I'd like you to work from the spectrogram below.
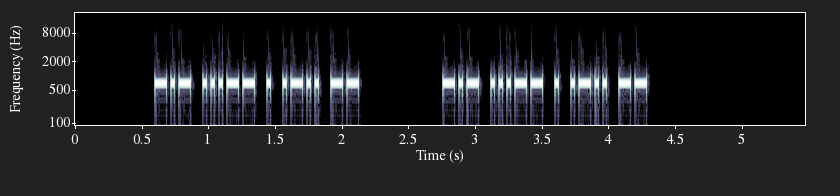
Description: Morse code, heard as a keyed tone, about 40 wpm, 700 Hz. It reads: K3ELM K3ELM
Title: USA Call Signs - 5 Characters - Repeated 2x - 40wpm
